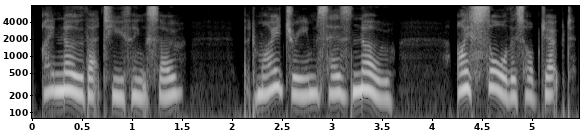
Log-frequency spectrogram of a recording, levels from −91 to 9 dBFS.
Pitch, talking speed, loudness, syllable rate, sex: 220 Hz, 155 wpm, -20 LUFS, 4.0 syllables/s, female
